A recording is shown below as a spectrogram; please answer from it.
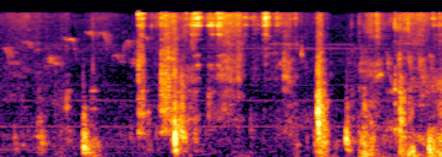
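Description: A few short, faint knocks and rustles as people shuffle and climb through an open rear door into a car's back seat.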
